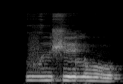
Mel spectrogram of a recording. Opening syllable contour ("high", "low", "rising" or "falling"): high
